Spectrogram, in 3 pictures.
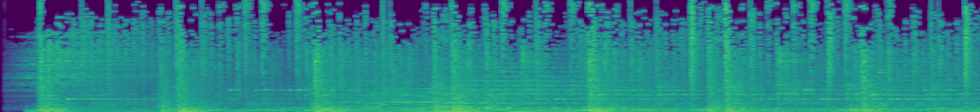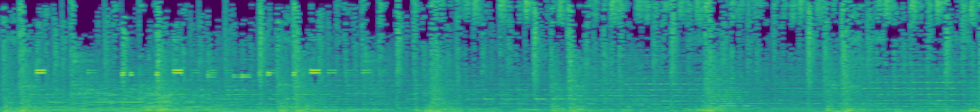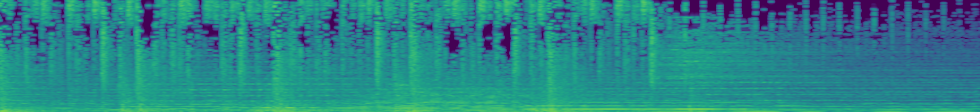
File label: action ascending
